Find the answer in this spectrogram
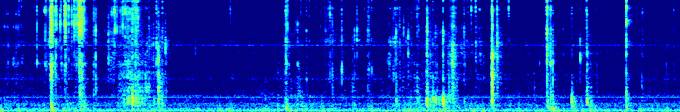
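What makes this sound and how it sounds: A solid pink bar of soap, held in a hand with long nails, is cut into small cubes with a metal utility knife. Bright, crisp scraping and crunching strokes come in short bursts, separated by sharp, quick clicks and light taps. Everything sounds dry and close, with almost no low end.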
